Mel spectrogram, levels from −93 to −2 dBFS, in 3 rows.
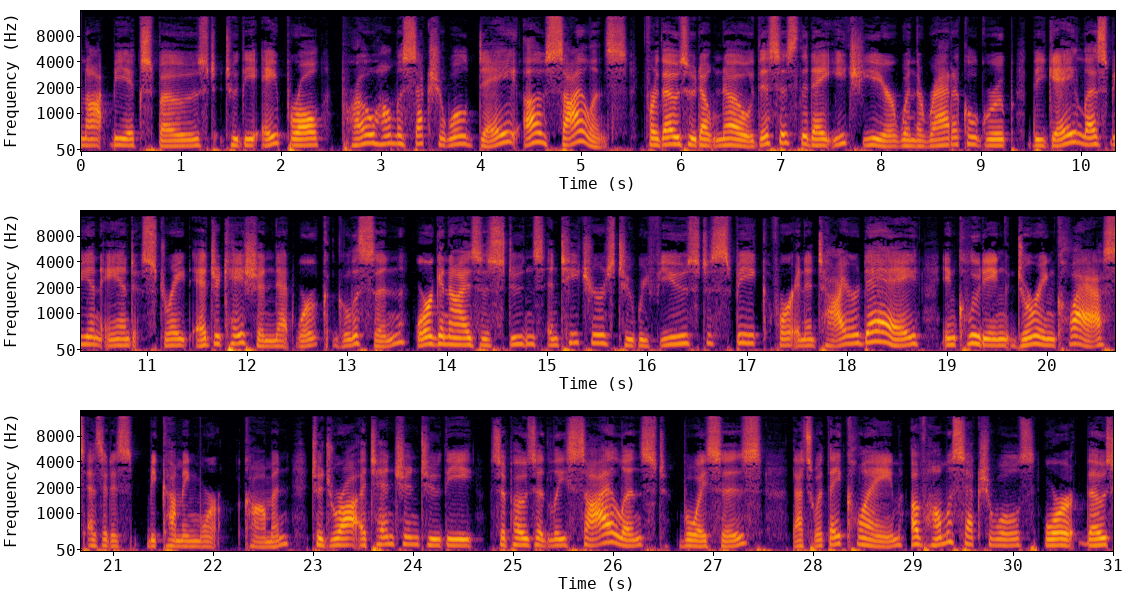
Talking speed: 135 wpm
